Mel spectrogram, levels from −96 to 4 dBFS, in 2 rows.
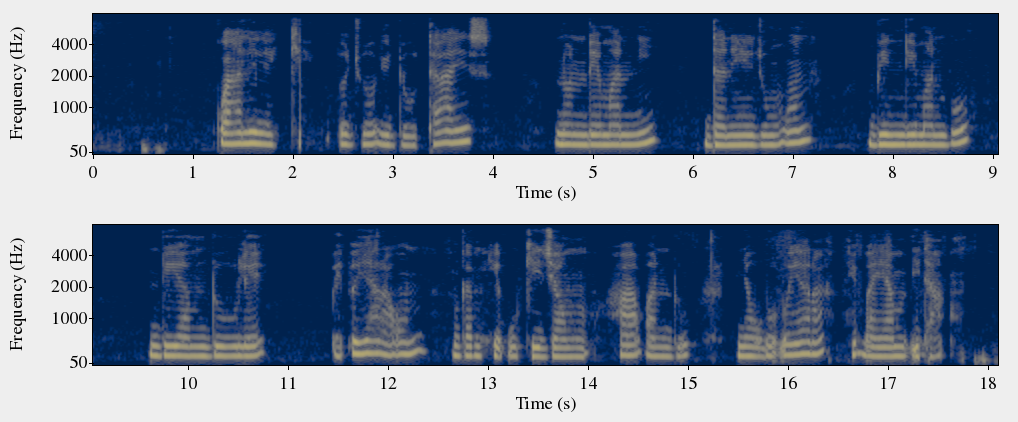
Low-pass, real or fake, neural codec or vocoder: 7.2 kHz; fake; codec, 16 kHz, 8 kbps, FreqCodec, larger model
